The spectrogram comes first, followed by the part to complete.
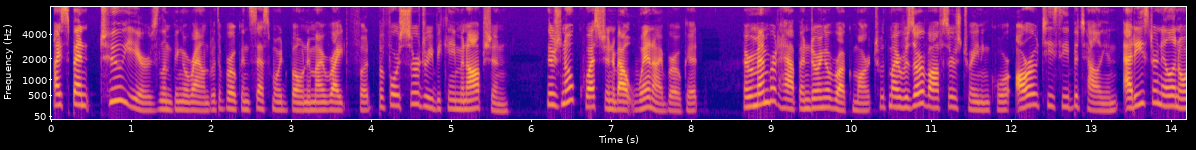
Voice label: Audiobook Narration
